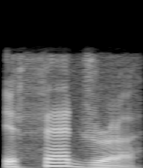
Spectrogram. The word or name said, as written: ephedra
